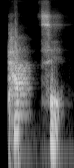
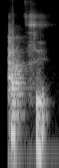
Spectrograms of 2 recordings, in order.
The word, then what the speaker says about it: Katze: Katze, Katze, gato. Sitzen, sitzen, estar sentado, estar sentada. Aquí podéis ver, se pronuncia más o menos como una T y una S, ¿ok?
